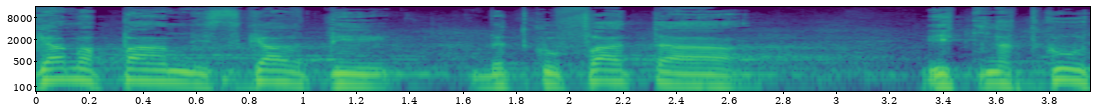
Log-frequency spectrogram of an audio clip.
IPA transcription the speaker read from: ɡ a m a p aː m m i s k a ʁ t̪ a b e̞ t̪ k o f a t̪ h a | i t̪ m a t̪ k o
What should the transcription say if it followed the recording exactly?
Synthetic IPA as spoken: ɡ a m a p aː m n i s k a ʁ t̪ i b e̞ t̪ k u f a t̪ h a | i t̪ n a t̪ k u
